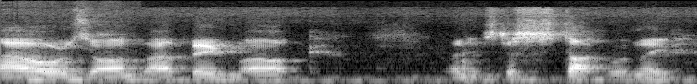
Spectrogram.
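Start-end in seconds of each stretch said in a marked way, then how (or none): 0.0-1.5 deep low-pitched voice. Retelling what a friend from the Midlands said to him, imitating the friend's very deep voice. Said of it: "who has a very deep voice like this".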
